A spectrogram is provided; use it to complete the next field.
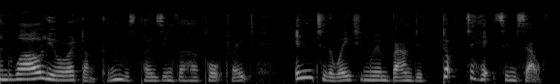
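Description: The voice reads naturally. It is a natural reading voice throughout.

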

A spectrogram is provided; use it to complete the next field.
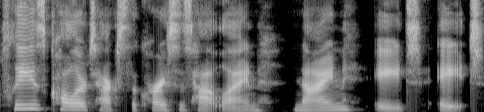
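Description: In an ordinary speaking voice, a woman speaks at a fairly slow pace with ordinary pitch variation, recorded dry and close with no echo on a very clean recording with a silent background. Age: 30s. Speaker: podcast host. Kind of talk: podcast interview; scripted intro.

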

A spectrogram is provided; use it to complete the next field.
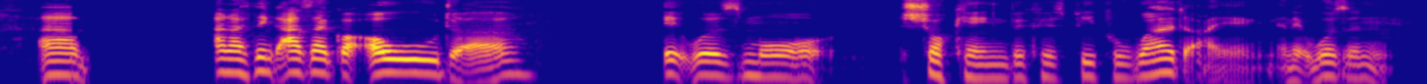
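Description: A woman with a London accent speaks at a fairly slow pace with ordinary pitch variation, her tone dark and mellow, the sound dry and close with no echo against a quiet background. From Croydon, south London. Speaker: charity chief executive. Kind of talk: interview.

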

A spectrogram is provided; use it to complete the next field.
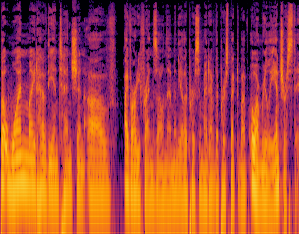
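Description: This man talks very fast with hardly any pauses, at a medium pitch and with fairly even intonation. His voice is somewhat breathy. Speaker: therapist. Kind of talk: casual chat.

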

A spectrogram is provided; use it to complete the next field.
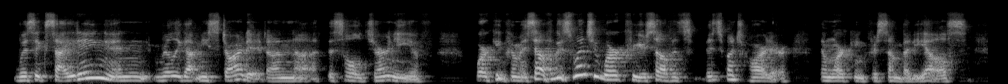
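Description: On a very clean recording with a silent background, a woman with an unremarkable speaking voice talks at a moderate pace, medium pitch and ordinary pitch variation. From New York. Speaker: author, artist and coach. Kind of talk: interview.

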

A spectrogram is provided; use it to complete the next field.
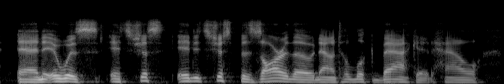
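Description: Speaking at a fairly slow pace, a man talks at a medium pitch. His pitch varies in an ordinary way. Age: 40s. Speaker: author and humorist. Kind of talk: casual chat. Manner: halting, many fillers.

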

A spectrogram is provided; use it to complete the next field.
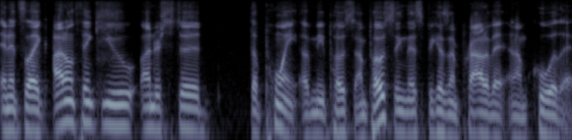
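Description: At a fairly quick pace, a man with a normal speaking voice talks with ordinary pitch variation against a quiet background, the sound dry and close with no echo. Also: medium pitch for a man. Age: 20s. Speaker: fitness influencer. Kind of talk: casual chat.

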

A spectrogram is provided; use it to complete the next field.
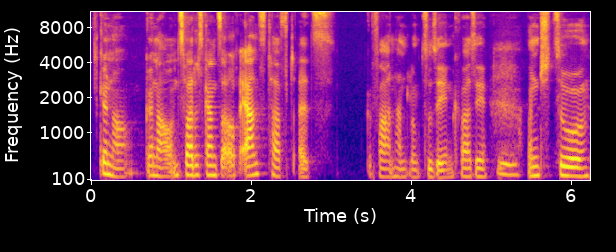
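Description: A woman talks in a normal speaking voice at a fairly slow pace and a fairly low pitch, on a very clean recording with a silent background. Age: young. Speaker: psychology student. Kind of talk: casual podcast discussion.

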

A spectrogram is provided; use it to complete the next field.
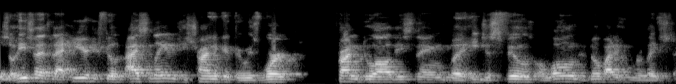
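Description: A man of medium pitch speaks with an American accent in a normal speaking voice, using ordinary pitch variation. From Springfield, Massachusetts. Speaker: diversity and inclusion speaker. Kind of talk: keynote talk and Q&A.

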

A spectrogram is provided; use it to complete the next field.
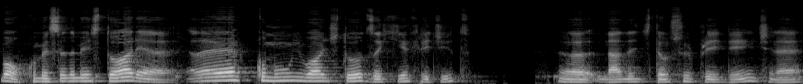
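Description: Here a man speaks at a fairly slow pace in a fairly high voice. His tone is dark and mellow, with ordinary pitch variation. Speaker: podcast co-host. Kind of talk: casual chat.

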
